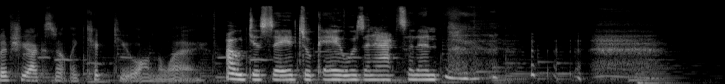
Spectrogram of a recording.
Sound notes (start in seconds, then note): 4.4 interviewer laughs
